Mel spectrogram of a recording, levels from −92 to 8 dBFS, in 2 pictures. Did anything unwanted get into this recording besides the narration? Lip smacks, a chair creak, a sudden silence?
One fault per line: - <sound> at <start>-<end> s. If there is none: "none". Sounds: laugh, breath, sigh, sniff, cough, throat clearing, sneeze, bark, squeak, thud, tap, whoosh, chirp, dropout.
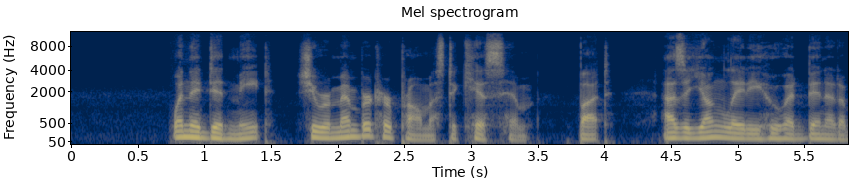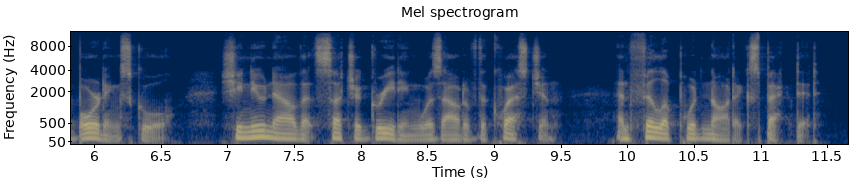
none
